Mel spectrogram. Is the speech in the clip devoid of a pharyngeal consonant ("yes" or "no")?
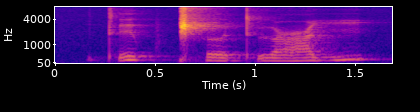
no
